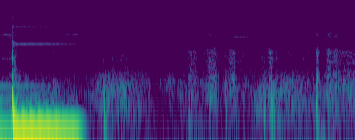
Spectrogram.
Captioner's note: chiming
